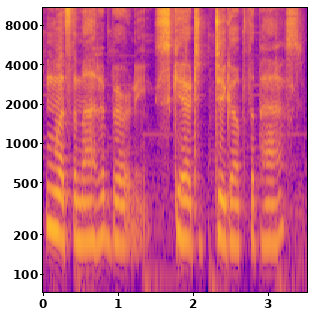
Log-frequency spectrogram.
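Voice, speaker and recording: A woman's voice: fairly low pitch, steady tone, a little slow, warm tone, faint music behind, close to an everyday voice. A woman voicing a cruel, goading, sinister young man in an amateur game. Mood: taunting.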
